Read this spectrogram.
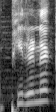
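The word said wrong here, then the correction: Peterik: Peterick, I'm sorry, from Ides of March from Survivor.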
